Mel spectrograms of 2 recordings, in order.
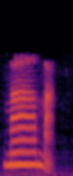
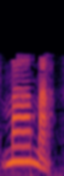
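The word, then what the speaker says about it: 妈妈: 엄마, 마마, 마마. – 네, 마마. 그 마는 그 첫 번째 마 일성, 두 번째는 그 경성이에요. 네, 그 발음도 같은데 그 성조 좀 달라요.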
